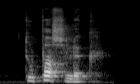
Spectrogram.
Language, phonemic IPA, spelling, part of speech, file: Dutch, /tuˈpɑsələk/, toepasselijk, adjective, Nl-toepasselijk.ogg
- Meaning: apt, applicable, appropriate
